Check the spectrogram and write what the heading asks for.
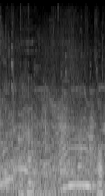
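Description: A bull mooing: one long call that starts about half a second in, rises and falls slightly in pitch, and carries on to near the end.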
